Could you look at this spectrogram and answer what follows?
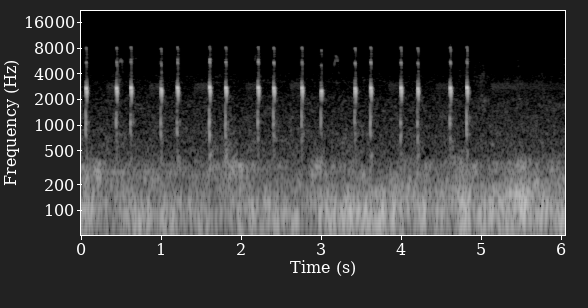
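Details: A female Common Quail, used as a call for quail hunting and netting, gives short, high, clicky notes in quick pairs, about one pair every half second, over a low background rumble.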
